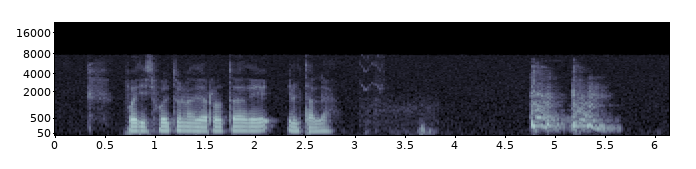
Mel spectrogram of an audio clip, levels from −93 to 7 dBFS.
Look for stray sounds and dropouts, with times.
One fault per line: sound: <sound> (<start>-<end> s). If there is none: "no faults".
sound: laugh (3.0-3.9 s)
sound: cough (4.7-5.7 s)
